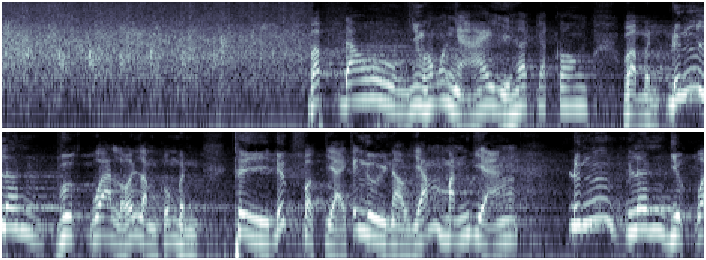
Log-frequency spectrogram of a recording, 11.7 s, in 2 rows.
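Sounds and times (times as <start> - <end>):
listeners clapping at a Buddhist teaching session: 0.0 - 2.7
speech: 2.6 - 11.6.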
